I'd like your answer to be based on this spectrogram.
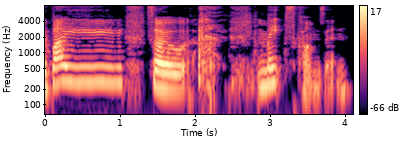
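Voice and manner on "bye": sing-song sign-off. Pretend. Jokey mock sign-off.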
